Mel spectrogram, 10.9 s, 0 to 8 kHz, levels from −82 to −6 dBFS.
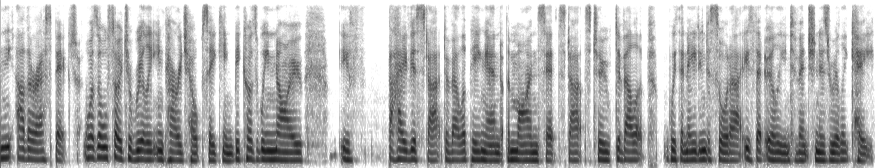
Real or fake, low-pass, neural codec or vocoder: fake; 7.2 kHz; codec, 16 kHz, 16 kbps, FreqCodec, smaller model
